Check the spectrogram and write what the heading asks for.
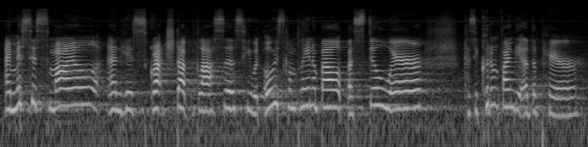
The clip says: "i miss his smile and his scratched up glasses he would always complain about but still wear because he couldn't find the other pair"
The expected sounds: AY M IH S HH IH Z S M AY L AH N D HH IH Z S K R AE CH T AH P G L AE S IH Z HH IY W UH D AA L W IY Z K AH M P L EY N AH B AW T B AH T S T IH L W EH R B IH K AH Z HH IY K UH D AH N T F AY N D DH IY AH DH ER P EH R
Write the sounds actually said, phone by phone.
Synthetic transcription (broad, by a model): AY M IH S HH IH Z S M AY L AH N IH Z S K R AE CH T AH P G L AE S IH Z HH IY W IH D AA L W IY Z K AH M P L EY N AH B AW T B AH T S T IH L W EH R K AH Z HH IY K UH D N T F AY N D DH IY AH DH ER P EH R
